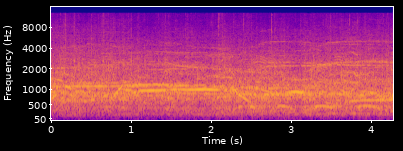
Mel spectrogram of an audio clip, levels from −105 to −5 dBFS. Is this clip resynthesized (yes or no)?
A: no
